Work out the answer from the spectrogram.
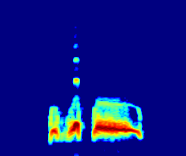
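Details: Spotted dove decoy cooing, used to prompt wild doves to coo: two short hooting notes, the second rising, then a long steady drawn-out coo, all low and mellow, in a quiet setting.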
